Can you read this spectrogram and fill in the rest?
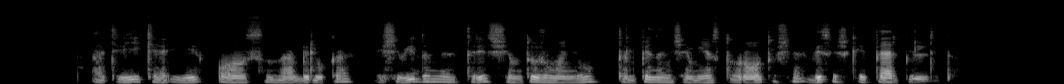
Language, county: Lithuanian, Klaipėda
